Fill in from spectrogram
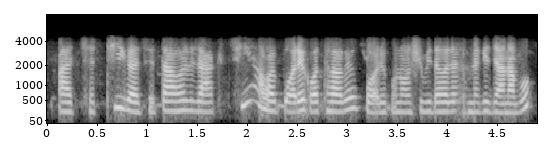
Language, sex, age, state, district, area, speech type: Bengali, female, 18-30, West Bengal, Nadia, rural, conversation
